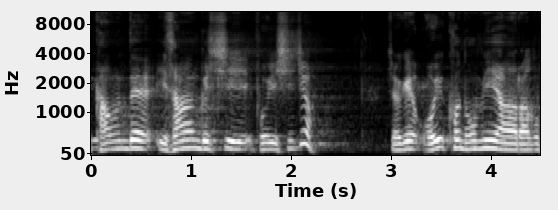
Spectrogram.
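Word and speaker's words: οἰκονομία: 저게 오이코노미아라고 발음하는이 섭리 또는 돌보심에 해당하는 말입니다.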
